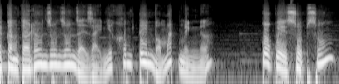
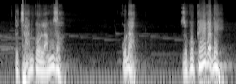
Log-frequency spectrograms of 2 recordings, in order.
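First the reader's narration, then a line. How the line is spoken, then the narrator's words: Harsh, through teeth. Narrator (Vietnamese): Thanh gằn giọng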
